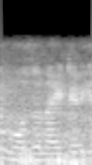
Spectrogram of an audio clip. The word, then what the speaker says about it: moissanite: refractive index ডায়মন্ডের থেকে মোজনাইটেরই আছে ইট ইজ প্রোনাউন্সিয়েশন লাইক মোজনাইট তো এই কোশ্চেনের আনসার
